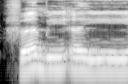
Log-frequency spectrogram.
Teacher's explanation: حمزہ کو یا کے ساتھ ملانا ہے، یا کے اوپر تشدید زور دیں گے، اگلے یا کو نرم سے ادا کریں گے۔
